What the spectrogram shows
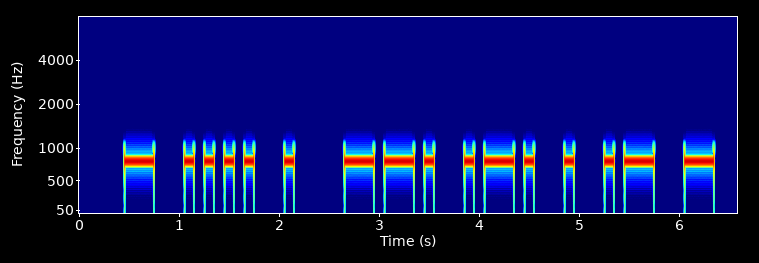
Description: Morse code, heard as a keyed tone, about 12 wpm, 800 Hz. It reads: THE GREAT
